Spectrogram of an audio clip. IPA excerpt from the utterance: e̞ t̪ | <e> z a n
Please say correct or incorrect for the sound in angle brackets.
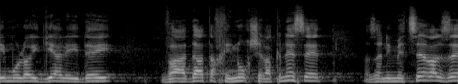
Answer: incorrect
